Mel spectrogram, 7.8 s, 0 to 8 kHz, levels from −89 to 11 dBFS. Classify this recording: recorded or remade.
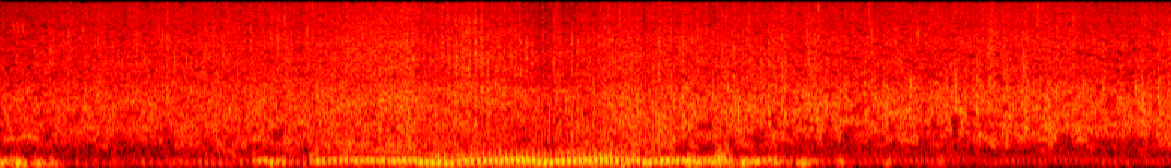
recorded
